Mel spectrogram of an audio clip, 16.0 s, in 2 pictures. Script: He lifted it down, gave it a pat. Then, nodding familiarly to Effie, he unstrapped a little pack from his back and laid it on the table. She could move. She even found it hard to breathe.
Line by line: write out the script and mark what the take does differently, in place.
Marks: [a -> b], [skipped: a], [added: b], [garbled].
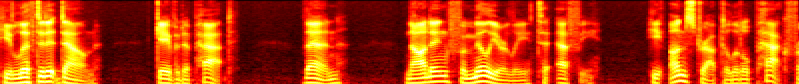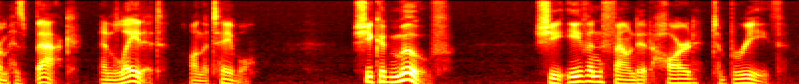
He lifted it down, gave it a pat. Then, nodding familiarly to Effie, he unstrapped a little pack from his back and laid it on the table. She could move. She even found it hard to breathe.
